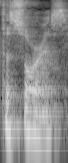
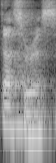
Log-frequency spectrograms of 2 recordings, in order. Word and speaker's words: thesaurus: it's an old joke Frank doesn't pronounce it thesaurus he pronounces it therus therus and when I asked him what the [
